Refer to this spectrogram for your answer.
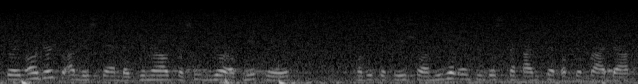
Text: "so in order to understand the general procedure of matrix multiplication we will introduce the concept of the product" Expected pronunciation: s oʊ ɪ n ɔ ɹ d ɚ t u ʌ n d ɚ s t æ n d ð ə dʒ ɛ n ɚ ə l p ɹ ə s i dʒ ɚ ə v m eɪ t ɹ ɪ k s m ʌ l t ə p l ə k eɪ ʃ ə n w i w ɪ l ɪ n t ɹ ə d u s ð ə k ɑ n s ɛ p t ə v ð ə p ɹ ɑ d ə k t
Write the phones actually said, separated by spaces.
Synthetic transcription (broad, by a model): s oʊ ɪ n ɔ ɹ d ɚ t u ʌ n d ɚ s t æ n d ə dʒ ɛ n ɚ ə l p ɹ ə s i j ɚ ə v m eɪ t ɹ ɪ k m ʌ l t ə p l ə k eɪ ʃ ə n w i w ɪ l ɪ n t ɹ ə d u s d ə k ɑ n s ɛ p t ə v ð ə p ɹ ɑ d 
